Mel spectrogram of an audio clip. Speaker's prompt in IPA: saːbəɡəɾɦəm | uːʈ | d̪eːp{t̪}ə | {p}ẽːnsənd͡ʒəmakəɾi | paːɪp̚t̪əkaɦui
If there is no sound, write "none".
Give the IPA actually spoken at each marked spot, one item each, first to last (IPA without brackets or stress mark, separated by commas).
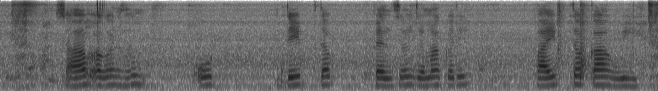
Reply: t̪, p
